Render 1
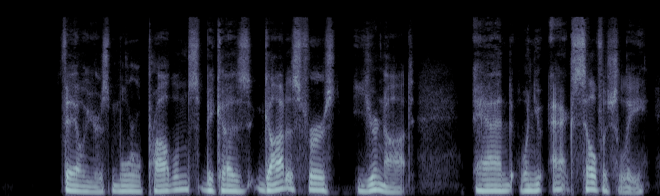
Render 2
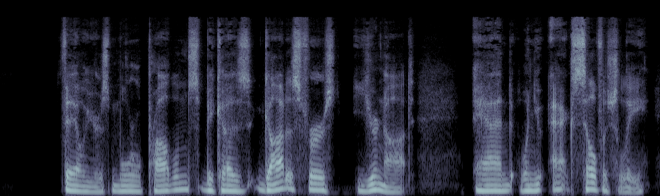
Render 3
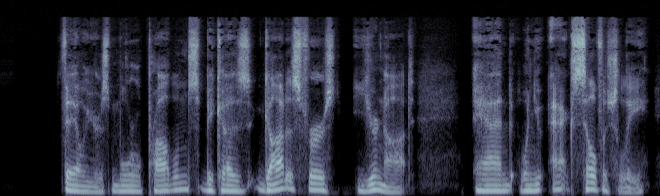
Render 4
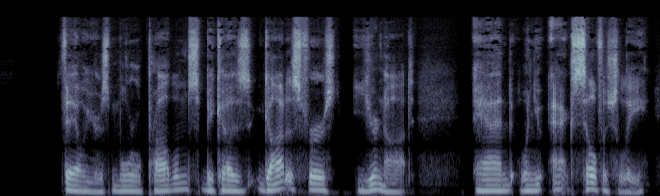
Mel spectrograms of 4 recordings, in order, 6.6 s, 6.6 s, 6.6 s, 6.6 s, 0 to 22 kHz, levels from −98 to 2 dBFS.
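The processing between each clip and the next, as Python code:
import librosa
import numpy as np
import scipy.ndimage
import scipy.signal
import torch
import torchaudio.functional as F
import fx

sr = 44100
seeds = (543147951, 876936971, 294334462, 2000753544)

y1 = fx.high_shelf(x, sr, hz=2700.0, db=11.5)
y1 = F.gain(torch.from_numpy(y1), -1.5).numpy()
y2 = fx.high_shelf(y1, sr, hz=2200.0, db=11.5)
y2 = F.gain(torch.from_numpy(y2), -1.5).numpy()
y3 = fx.fixed_phaser(y2, sr, hz=430.0, stages=4)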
